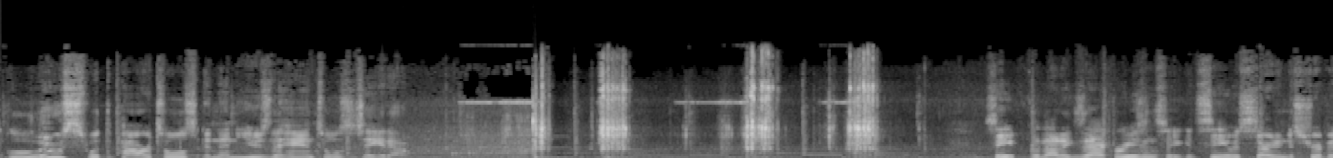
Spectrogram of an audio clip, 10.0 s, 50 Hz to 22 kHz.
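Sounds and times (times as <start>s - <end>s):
impact driver rattling and whining: 3.8s - 6.6s.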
